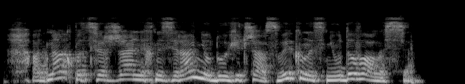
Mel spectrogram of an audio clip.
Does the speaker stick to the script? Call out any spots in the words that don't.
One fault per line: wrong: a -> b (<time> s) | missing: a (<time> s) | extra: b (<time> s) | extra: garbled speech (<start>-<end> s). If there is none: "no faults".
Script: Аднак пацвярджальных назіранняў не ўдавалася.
extra: доўгі час выканаць (2.2 s)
